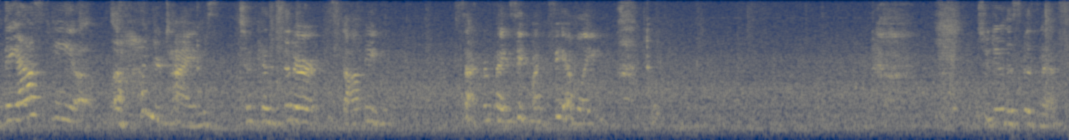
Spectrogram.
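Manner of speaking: real tears held in while telling her story; holding back tears. Real, not acted. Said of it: "no idea I was gonna cry".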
